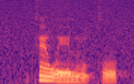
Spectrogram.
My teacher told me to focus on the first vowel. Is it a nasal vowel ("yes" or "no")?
yes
